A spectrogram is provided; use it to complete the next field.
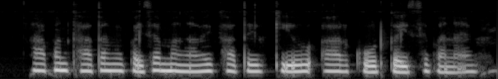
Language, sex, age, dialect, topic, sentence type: Bhojpuri, female, 25-30, Southern / Standard, banking, question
